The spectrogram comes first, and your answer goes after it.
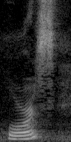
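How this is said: The r sound after the vowel is pronounced. "This is American with the R"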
